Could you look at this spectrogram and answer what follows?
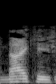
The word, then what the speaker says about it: nike: And it is, according to the system of pronunciation I was taught in Greek, it should be pronounced nike.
